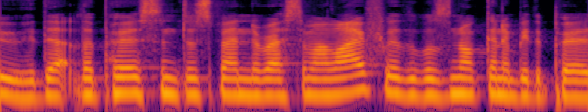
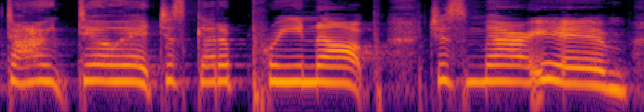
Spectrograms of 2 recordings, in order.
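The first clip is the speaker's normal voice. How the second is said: high, mock-tearful father begging; pleading dad; 9 semitones higher than usual. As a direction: beg like a dad losing his pension. Crying father retold on phone.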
